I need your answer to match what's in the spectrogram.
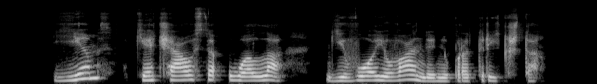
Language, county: Lithuanian, Utena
